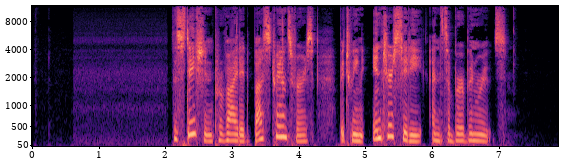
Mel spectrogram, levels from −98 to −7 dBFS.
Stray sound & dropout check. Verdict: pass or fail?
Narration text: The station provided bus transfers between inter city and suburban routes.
pass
